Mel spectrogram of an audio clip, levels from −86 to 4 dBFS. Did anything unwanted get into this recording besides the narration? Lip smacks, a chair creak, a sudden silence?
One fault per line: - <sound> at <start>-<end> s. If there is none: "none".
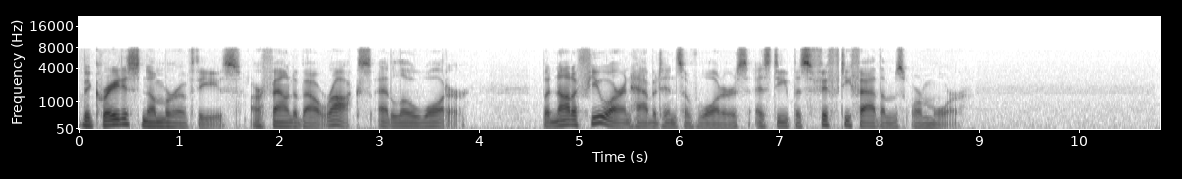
none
